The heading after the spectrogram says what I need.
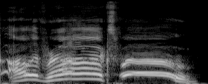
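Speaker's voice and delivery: high, booming, swooping magical echo call. Using magic to make the voice echo across the wilderness: magically echoing voice. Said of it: "use thaumaturgy to just make my voice echo".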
